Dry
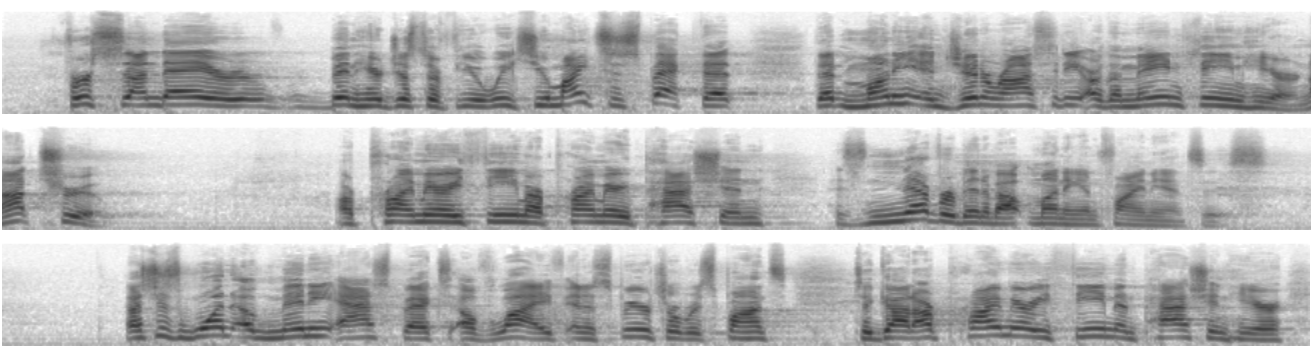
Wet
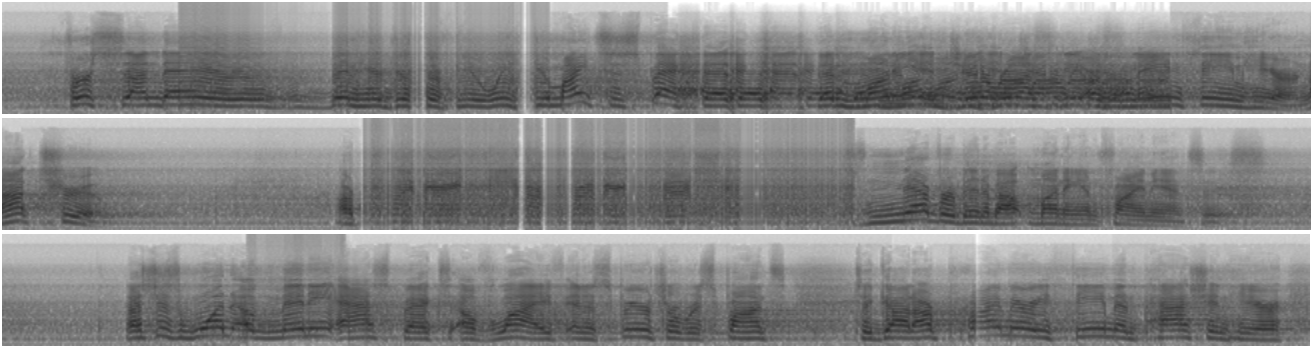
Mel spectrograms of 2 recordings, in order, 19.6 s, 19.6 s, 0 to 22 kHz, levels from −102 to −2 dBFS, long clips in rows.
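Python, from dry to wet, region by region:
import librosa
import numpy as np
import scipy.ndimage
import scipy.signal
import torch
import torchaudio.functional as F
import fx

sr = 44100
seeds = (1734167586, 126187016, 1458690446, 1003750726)

y = fx.chain(x, sr, fx.dead_time(dead_ms=0.16),
    fx.highpass(hz=47.0, slope=12),
    fx.transient(attack_db=-1, sustain_db=5), at=(0.88, 2.73))
y = fx.chain(y, sr, fx.lowpass(hz=4900.0, slope=12),
    fx.echo_alternate(ms=172, hz=1100.0, feedback_pct=58, wet_db=-2.5),
    fx.sustainer(db_per_s=52.0), at=(3.32, 5.84))
y = fx.chain(y, sr, fx.crossing_spikes(level_db=-29.0),
    fx.ladder_highpass(hz=1800.0, resonance_pct=65),
    fx.quant_companded(bits=2), at=(8.33, 10.8))
y = fx.chain(y, sr, fx.block_float(bits=7),
    fx.riaa(side='recording'), at=(14.31, 14.82))
y = fx.chain(y, sr, fx.high_shelf(hz=3900.0, db=-8.5),
    fx.auto_swell(attack_ms=195.0), at=(17.53, 18.64))
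y = fx.bin_compress(y, sr, power=0.4)
y = fx.high_shelf(y, sr, hz=6400.0, db=-7.5)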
